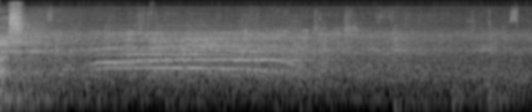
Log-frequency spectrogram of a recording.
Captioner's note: audience cheering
